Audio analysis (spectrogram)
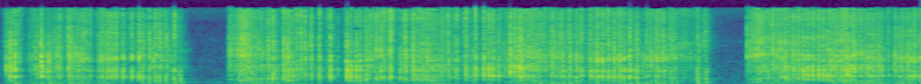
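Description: Long fingernails scratch and rake across the fine ridges of a flat yellow corrugated paper or card sheet. They make a dense, rough, rasping scrape with a fast ribbed texture. The scraping comes in three sustained bursts separated by two brief silences.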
